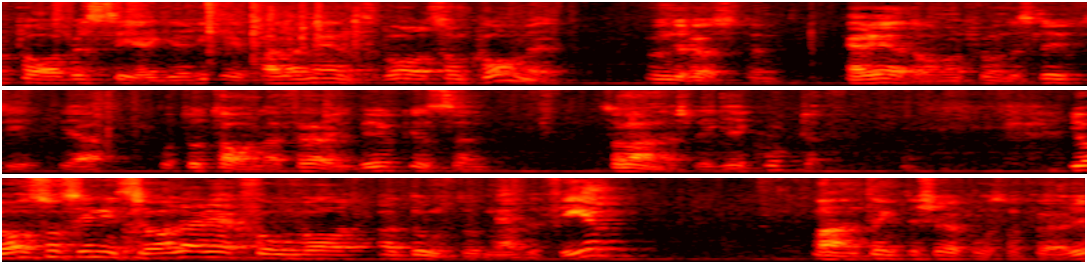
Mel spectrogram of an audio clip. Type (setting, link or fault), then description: setting, busy venue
